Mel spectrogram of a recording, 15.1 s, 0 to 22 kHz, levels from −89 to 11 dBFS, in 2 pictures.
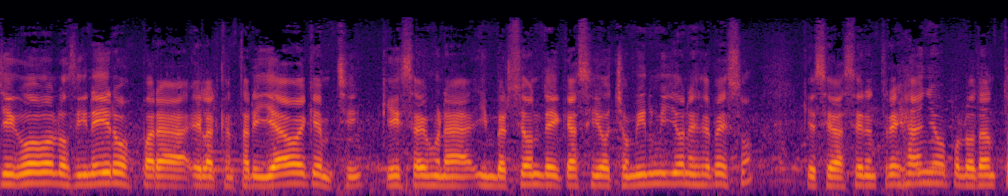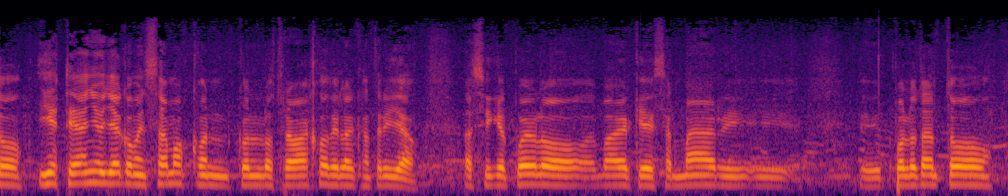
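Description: Nothing technically wrong can be heard in this audio clip. No dropout, distortion or other disturbance appears at any point, so there are no times or causes to report.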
